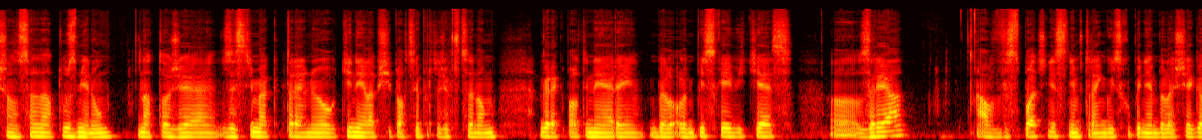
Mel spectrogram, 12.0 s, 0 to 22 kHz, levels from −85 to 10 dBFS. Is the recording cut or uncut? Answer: cut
